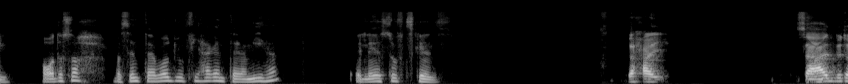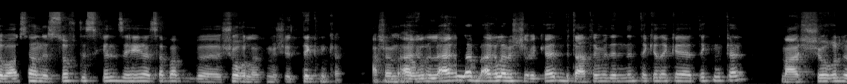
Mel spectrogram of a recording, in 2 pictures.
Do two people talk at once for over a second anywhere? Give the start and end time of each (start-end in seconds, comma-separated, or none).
none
